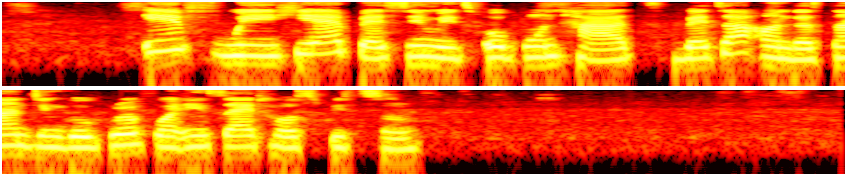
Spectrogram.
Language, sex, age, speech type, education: Nigerian Pidgin, female, 15-29, spontaneous, tertiary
